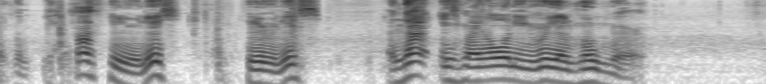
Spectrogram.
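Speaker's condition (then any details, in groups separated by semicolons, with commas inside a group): Mouth cancer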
